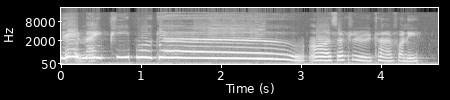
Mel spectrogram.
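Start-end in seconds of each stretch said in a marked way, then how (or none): 0.0-3.1 very slow, tiny, high little voice. Quoting what an ore said, in a tiny voice. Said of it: "in a tiny voice".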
